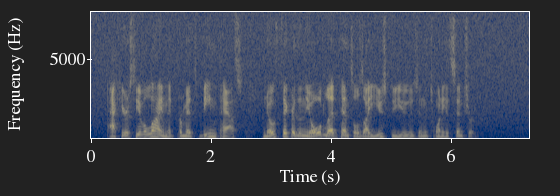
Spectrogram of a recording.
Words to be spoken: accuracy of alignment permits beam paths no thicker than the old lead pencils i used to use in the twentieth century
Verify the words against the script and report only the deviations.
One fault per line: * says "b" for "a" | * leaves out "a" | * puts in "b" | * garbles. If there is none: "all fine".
all fine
